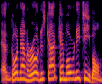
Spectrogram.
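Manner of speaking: high-pitched put-on down-home country accent. Picturing the man from a law firm's commercial telling his story: typical country voice. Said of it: "typical country voice".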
